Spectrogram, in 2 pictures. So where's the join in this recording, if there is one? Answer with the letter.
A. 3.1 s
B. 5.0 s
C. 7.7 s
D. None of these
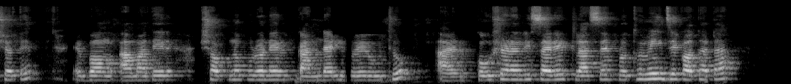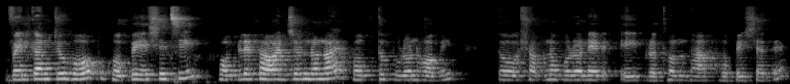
D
